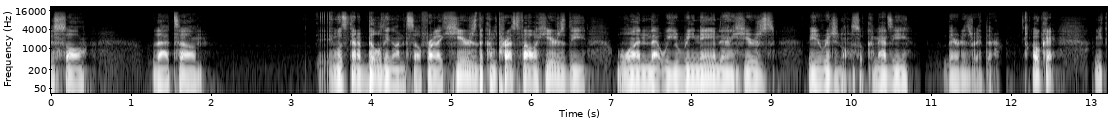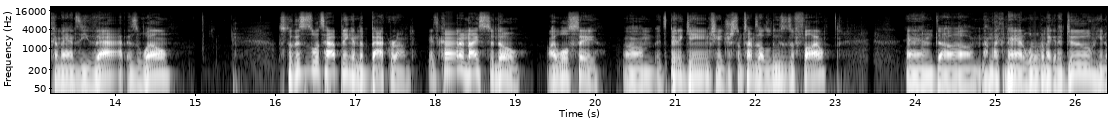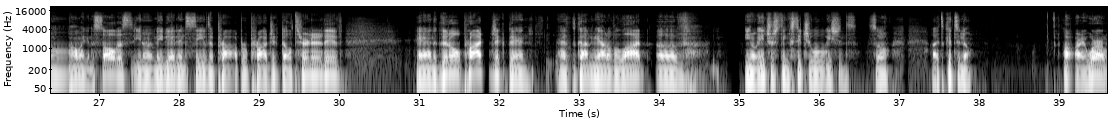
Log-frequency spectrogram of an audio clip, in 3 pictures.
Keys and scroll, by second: 9.8 super+z, 14.1 super+z, 16.0 super+z, 20.5 F16, 32.0 f, 37.0 f.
